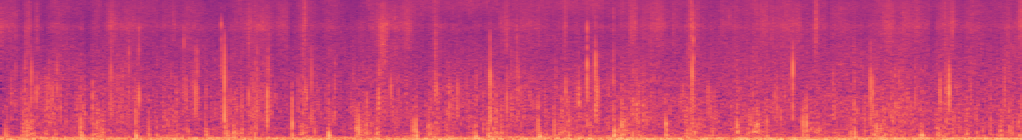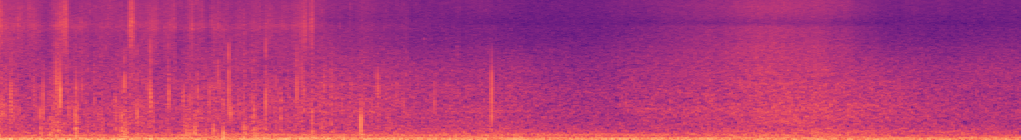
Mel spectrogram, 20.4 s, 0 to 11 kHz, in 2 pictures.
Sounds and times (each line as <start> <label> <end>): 0.0 walking on snow 14.3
